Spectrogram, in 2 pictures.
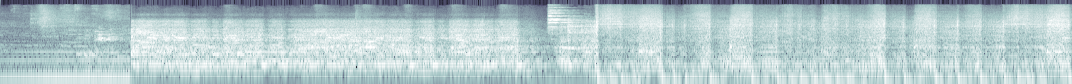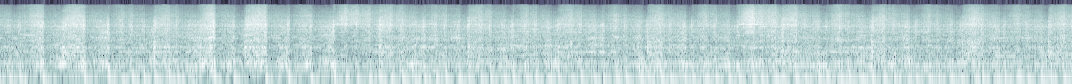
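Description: Live metalcore band playing: a thinner guitar intro for the first five seconds or so, then the full band with distorted electric guitars, bass and drum kit crashes in about six seconds in, with fast, steady drumming.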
